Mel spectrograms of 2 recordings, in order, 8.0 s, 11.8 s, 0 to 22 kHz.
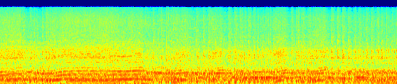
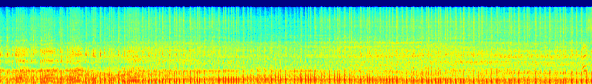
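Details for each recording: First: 1972 Ski-Doo Nordic snowmobile two-stroke, cold start after rebuild, carburetor preliminarily adjusted: raspy buzz rising and falling cleanly with throttle, no stumbling or cutting out, fuelling properly. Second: 1972 Ski-Doo Nordic 440 two-stroke snowmobile after full engine rebuild, new plugs and carb adjustments, running ragged and lumpy with wavering revs; starving for fuel.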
